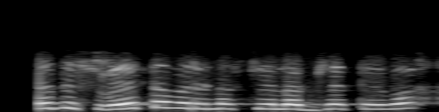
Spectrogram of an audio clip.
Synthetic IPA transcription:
ɐd̪iʃʋeːt̪ɐʋɐɾɐɳɐsjɐlɐbʱjɐt̪eːʋɐ

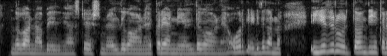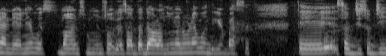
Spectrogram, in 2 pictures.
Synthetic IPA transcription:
d̪əɡaːnãːbeːd̪jãːsʈeːʃənɾeːld̪əɡaːnɛːkəɾɪjaːneːaːlːd̪əɡaːnɛːoːɾkeːɽiːd̪əɡaːnaːɪjãːzəɾuːɾət̪ːãːɦʊ̃nd̪iːɛ̃ːkəɾjaːneːaːliɛ̃ːəsmaːnsmuːnsoːd̪aːsaːd̪aːd̪aːlãːd̪oːnaːlõːnɛ̃ːbõːnd̪iːãːbəst̪eːsəbd͡ʒiːsəb̚d͡ʒiː

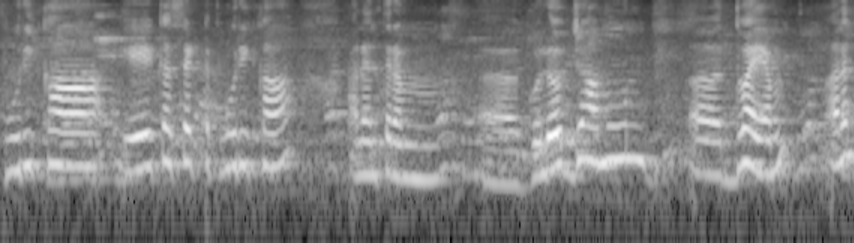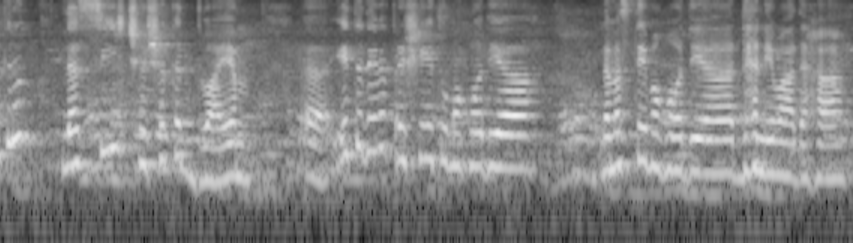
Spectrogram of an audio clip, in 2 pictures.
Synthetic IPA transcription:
puːɾikaːeːkɐseʈːpuːɾikaː | ɐ̰nɐnt̪ɐɾɐm | ɡoloːb̚d͡ʒaːmuːn | d̪ʋɐjɐmɐ̰nɐnt̪ɐɾɐm | lɐsiːt͡ʃɐʃɐkɐd̪ʋaːjɐm | int̪ɐd̪eːʋɐpɾɐʃeːt̪umɐɦoːd̪jɐ | nɐmɐst̪eːmɐɦoːd̪ɐjɐd̪ʱɐnjɐʋaːd̪ɐɦɐ

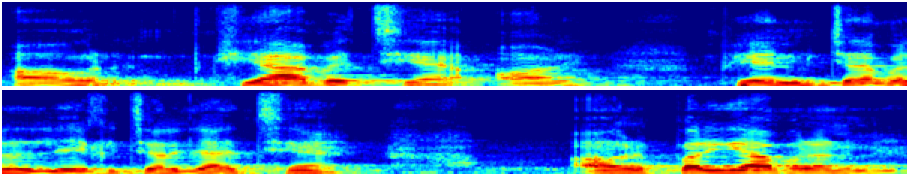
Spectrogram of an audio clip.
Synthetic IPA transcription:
ɔːɾkʰijabɛt͡ʃʰijɛ̃ɔːɾ | pʰent͡ʃəlbəllekʰt͡ʃəld͡ʒat͡ʃʰɛ̃ | ɔːɾpəɾijabəɾənme

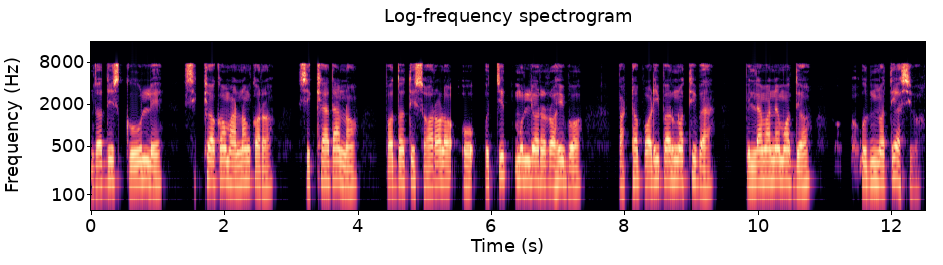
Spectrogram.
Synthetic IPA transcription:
d͡ʒɔd̪iskulɾe | sikʰːjɔkɔmanɔŋkɔɾɔ | sikʰːjad̪anɔ | pɔd̪ːɔt̪isɔɾɔɭɔout͡ʃit̪muljɔɾɔɾɔɦibɔ | pa̰ʈʰɔpɔɽipaɾunɔt̪ʰiba | pilamanemɔd̪ʱjɔ | ud̪nɔt̪iasibɔ

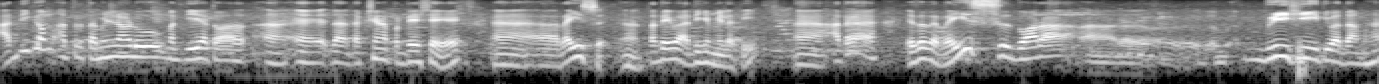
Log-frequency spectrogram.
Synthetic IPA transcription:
ɐ̰d̪ʱikɐmɐt̪ɾɐt̪ɐmiɭnaːɽumɐd̪jeɐt̪ʰɐʋa̰ː | d̪d̪ɐkʂiɳɐpɾɐd̪eːʃee | ɾɐjst̪ɐd̪eːʋɐɐd̪ʱikɐmːilɐt̪i | ɐ̰t̪ʰɐ | ed̪ɐd̪ɐɾɐjsd̪ʋaːɾa̰ː | ʋɾiːɦiːt̪iʋɐd̪aːmɐɦɐ

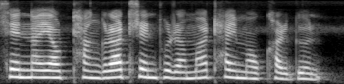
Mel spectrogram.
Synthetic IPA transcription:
senːajawtʰaŋɡɾatʰɾenpʰɯɾɐmatʰajmawkʰaɾɡɯn

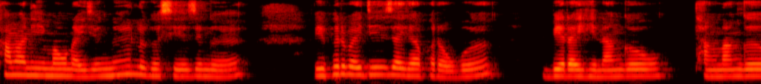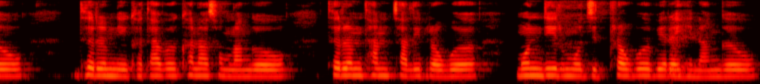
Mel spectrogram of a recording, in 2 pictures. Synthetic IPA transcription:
kʰamanimawnajzɯŋnɯlɯɡɯsezɯŋɯ | bipʰɯɾbajdizajɡapʰɯɾawbɯ | beɾajɦinaŋɡɯw | tʰaŋnaŋɡɯw | tʰɯɾɯmnikʰɯtʰabɯkʰɯnasɔŋnaŋɡɯw | tʰɯɾɯmtʰansʰalipʰɾawbɯ | mɔndiɾmuzit̚pʰɾawbɯbeɾajɦinaŋɡɯw

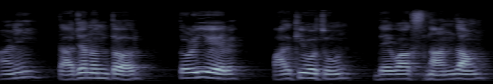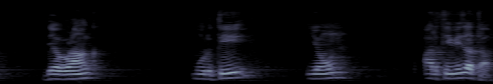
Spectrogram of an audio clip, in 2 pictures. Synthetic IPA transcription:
aɽ̃it̪ad͡ʑanənt̪əɾ | t̪əɭijeɾ | palkiʋət͡suːn | d̪ɛʋaksnand͡zaun | d̪eʋɭãk | muɾt̪i | jewn | aɾt̪ʰiʋiːd͡zat̪a̰

